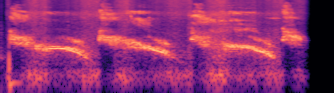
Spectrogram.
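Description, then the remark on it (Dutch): Three loud, harsh descending contact calls from a corvid, each lasting over a second with a raspy, nasal quality, followed by a short fourth call before silence; no talking. “De, lokroep van een soort kraaiachtige bijvoorbeeld, die klinkt dan als volgt.”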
